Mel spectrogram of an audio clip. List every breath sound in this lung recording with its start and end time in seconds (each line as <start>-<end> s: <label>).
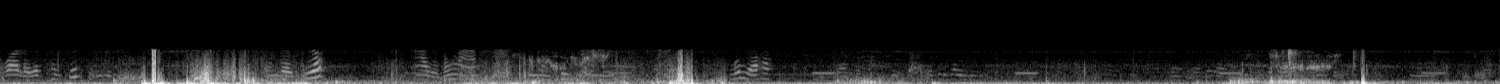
8.30-9.14 s: wheeze
12.28-13.46 s: inhalation
12.28-13.46 s: wheeze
